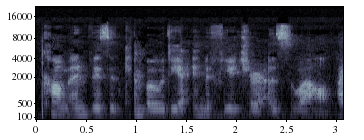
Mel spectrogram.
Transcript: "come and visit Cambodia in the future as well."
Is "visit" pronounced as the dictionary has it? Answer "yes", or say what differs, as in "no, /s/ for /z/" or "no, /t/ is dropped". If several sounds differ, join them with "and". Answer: yes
